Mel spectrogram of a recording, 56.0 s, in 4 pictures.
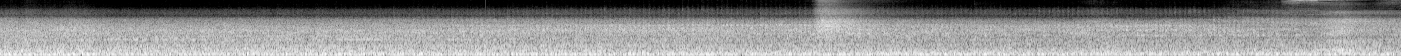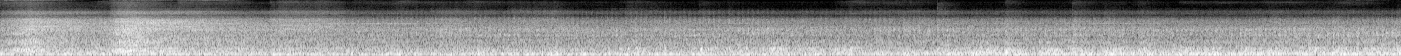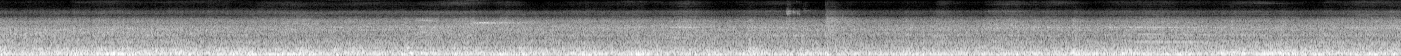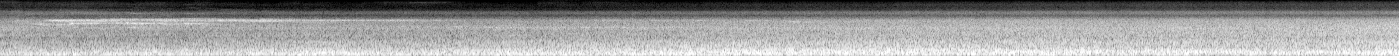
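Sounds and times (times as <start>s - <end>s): train wheels rumbling on rails: 0.0s - 56.0s
train wheels squealing: 10.8s - 21.5s, 26.7s - 36.7s, 38.0s - 40.8s, 41.4s - 51.1s.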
